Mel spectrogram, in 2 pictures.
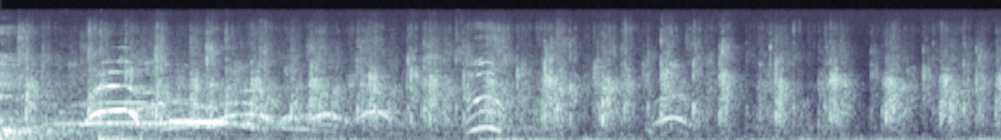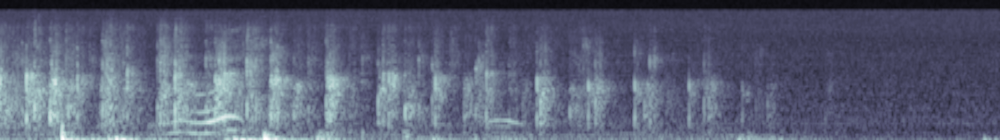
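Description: A band plays live music with drums, guitar and keyboard, and the sound fades out.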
